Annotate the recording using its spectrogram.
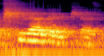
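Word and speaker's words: Philadelphia: 미국에 가면 필라델피아라고 해요. 필라델피아. 이 필라델비아 교회가 이 영문 발음으로는 필라델피아.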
